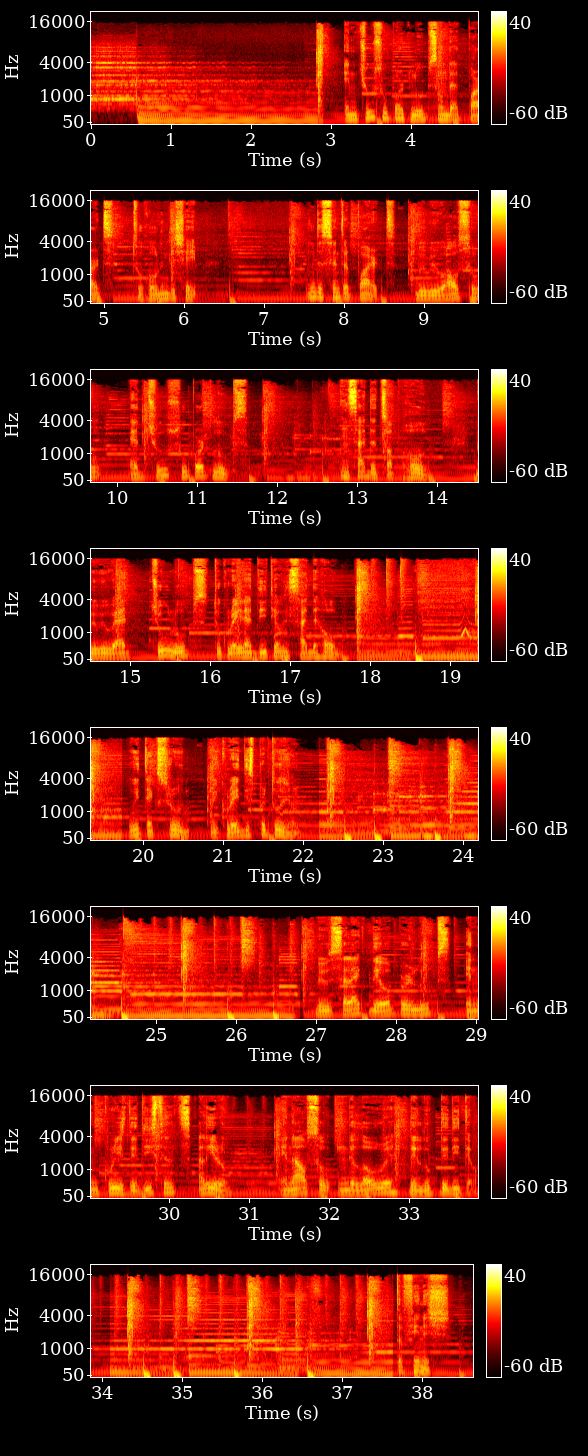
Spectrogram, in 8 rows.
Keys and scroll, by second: 3.2 ctrl+r, 7.7 ctrl+r, 12.0 F4, 13.9 F4, 18.2 4, 27.3 2, 28.6 ctrl+alt+e, 31.3 F3, 33.5 ctrl+z, 35.5 F3.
